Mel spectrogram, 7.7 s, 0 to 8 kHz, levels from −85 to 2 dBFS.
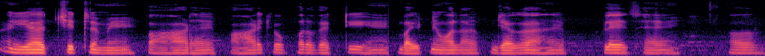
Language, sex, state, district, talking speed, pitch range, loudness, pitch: Hindi, female, Maharashtra, Dhule, 135 wpm, 105-120 Hz, -28 LUFS, 110 Hz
